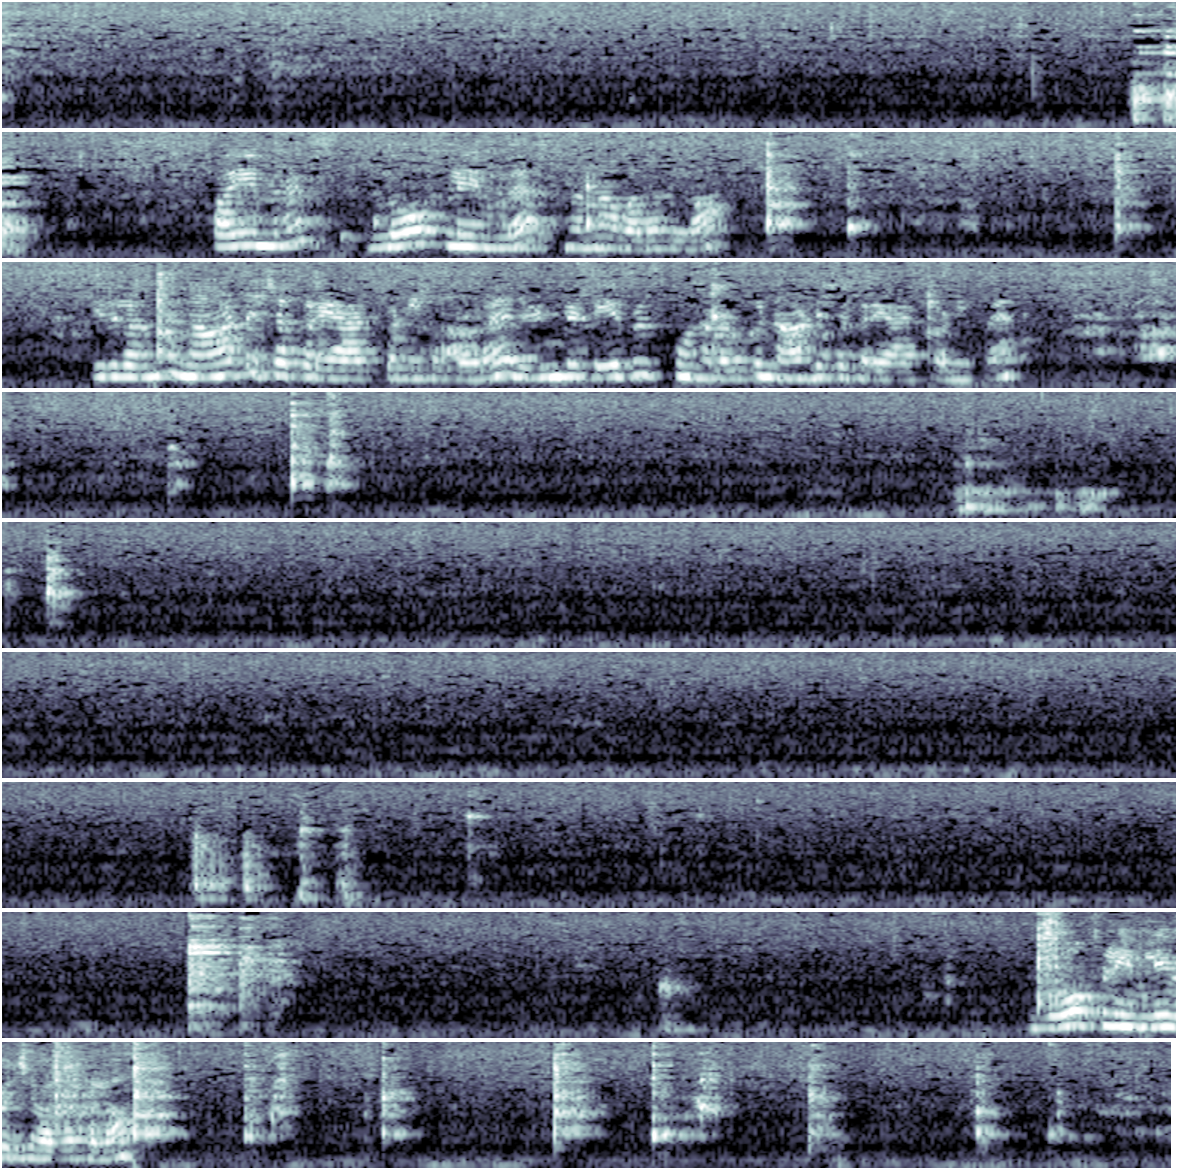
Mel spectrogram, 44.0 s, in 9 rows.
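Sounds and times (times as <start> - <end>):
vegetables sizzling in pan: 0.0 - 44.0
spoon clinking and scraping pan: 4.7 - 5.2, 6.4 - 11.6, 12.6 - 16.3, 18.6 - 19.9, 35.0 - 35.5, 38.5 - 44.0.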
